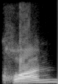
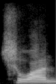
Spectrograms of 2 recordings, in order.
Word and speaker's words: Quan: you yeah yeah well my name is Quan I understand why you pronounce Chuan because in pinging it would be Chuan but it's Quan it's a in pinging it's two two so I was born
